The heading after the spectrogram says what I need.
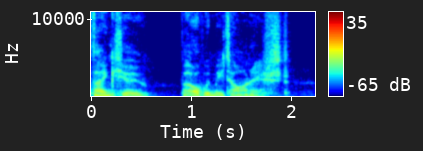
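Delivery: low, gruff, gravelly, rough murmuring character voice. Describing a video game character, the speaker imitates his line in a gruff game character voice. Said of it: "He's got a very gruff voice".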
